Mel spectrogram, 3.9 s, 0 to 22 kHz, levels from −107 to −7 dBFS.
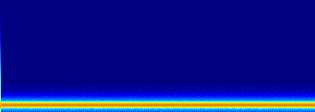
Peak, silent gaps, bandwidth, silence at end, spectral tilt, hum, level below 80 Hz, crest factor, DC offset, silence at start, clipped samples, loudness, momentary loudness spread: -28 dBFS; none; 0.4 kHz; 0 s; -3.5 dB/octave; none; under -90 dBFS; 4 dB; under 0.1%; 0 s; under 0.1%; -32 LUFS; 0 LU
